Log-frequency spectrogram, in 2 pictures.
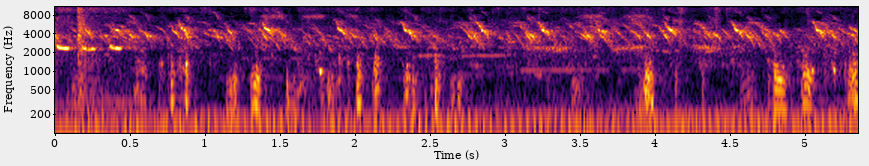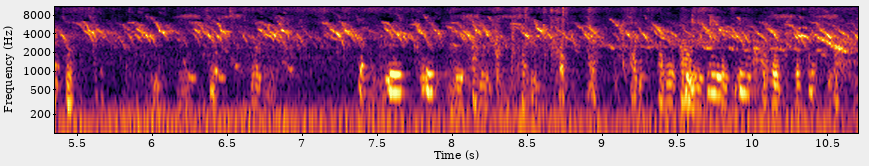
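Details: Chickens in a family house chorus, with continuous high descending peeps and clipped clucks, a steady low mechanical hum underneath and a few louder notes near the end.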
